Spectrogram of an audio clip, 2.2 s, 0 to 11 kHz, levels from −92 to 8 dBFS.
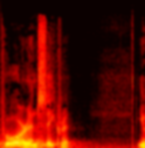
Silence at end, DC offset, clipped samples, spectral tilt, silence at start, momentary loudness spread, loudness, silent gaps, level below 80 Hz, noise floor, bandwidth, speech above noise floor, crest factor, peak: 0 s; under 0.1%; under 0.1%; -7 dB/octave; 0 s; 15 LU; -22 LUFS; none; -54 dBFS; -60 dBFS; 10 kHz; 40 dB; 16 dB; -6 dBFS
